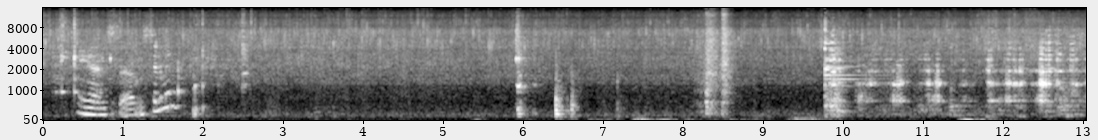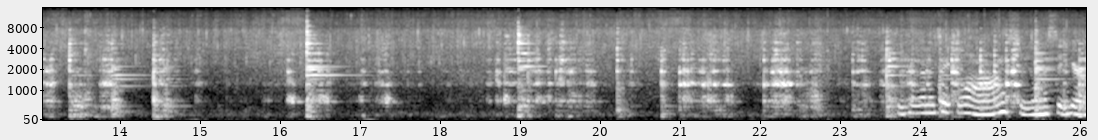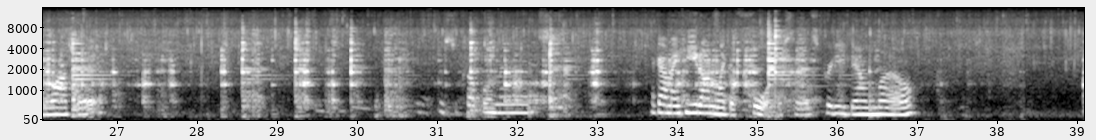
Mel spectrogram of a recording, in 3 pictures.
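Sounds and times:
metal spoon scraping iron pan: 0.0 - 0.6, 8.2 - 8.8, 9.8 - 37.8
nuts sizzling in a skillet: 0.0 - 39.0.

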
